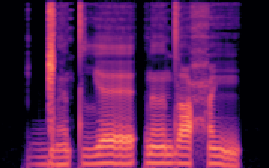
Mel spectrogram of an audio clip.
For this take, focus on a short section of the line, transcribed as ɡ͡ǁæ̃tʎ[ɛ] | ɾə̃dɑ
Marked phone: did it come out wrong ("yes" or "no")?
no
